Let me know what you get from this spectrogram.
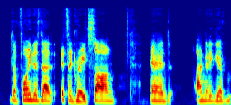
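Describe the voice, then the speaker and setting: A man speaks at a high pitch. The recording is very clean, with a silent background. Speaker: panelist, guitar player. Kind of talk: casual chat. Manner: blunt, profane.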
